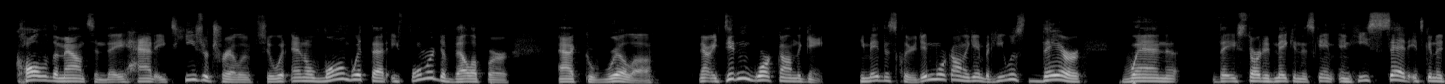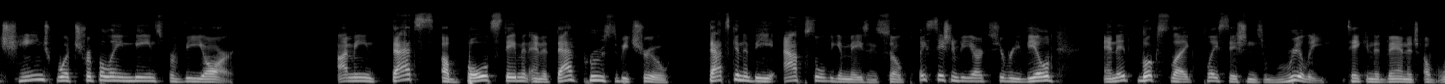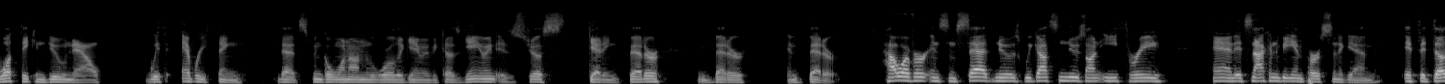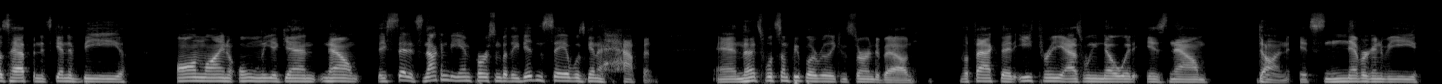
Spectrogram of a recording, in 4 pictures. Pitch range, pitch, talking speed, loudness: 120-165 Hz, 140 Hz, 200 wpm, -28 LUFS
